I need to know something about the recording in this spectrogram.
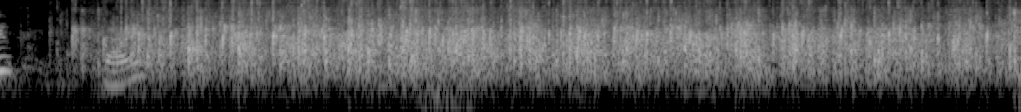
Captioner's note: audience clapping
